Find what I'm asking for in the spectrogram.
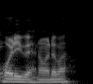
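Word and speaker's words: Hoyte van Hoytema: Hoyt von Hoytema.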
